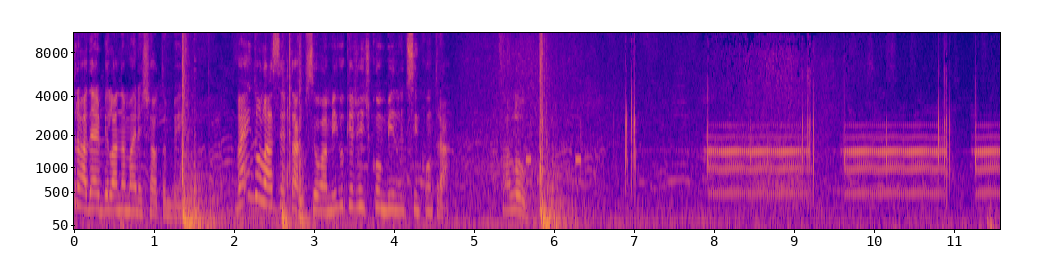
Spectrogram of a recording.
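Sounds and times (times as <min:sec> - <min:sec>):
speech: 0:00.1 - 0:06.1
faint clicks on a phone line: 0:06.8 - 0:07.1, 0:10.8 - 0:11.5
ringback tone of an unanswered phone call: 0:07.9 - 0:11.5.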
